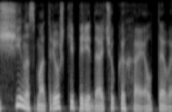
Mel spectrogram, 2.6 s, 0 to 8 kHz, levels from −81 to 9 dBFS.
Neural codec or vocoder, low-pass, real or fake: none; 7.2 kHz; real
